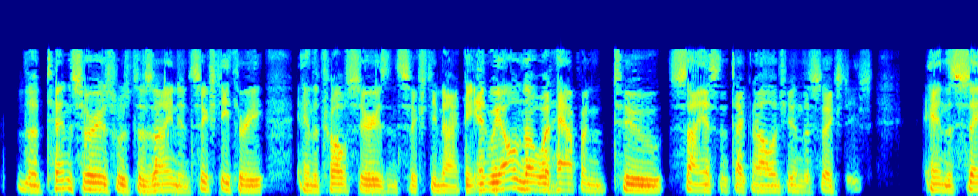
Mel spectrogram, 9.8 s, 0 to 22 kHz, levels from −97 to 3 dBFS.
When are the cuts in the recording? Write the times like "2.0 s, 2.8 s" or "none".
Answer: none

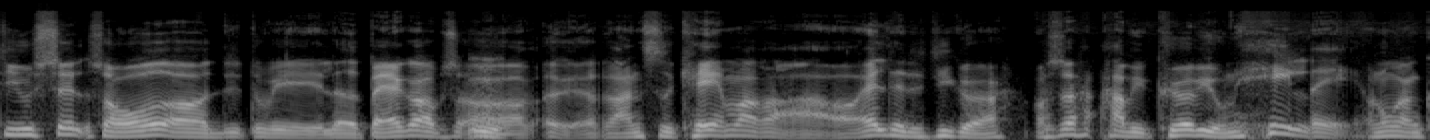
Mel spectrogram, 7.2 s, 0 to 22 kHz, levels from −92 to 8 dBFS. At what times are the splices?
none

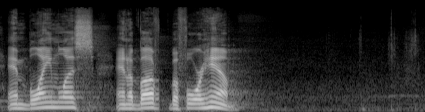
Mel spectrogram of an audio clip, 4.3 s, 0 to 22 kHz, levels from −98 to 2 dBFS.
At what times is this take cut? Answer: 1.6 s

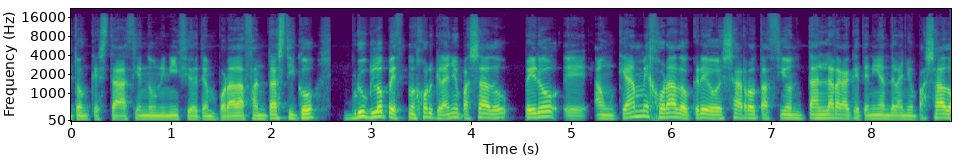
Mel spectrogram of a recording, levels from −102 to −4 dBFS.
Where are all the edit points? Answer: 2.6 s, 3.4 s

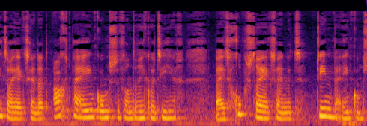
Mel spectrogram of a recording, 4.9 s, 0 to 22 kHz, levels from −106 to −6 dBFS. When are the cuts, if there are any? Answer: none

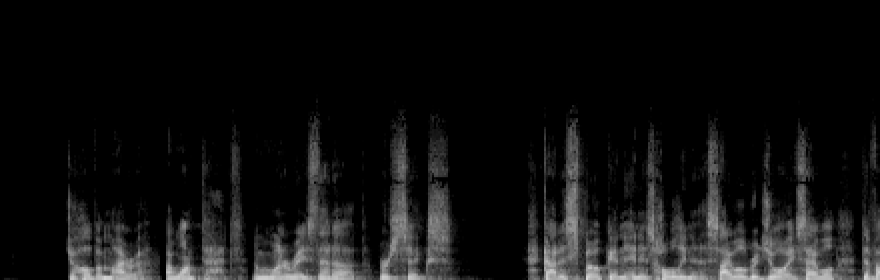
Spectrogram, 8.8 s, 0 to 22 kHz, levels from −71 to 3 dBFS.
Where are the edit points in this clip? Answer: 1.6 s, 2.5 s

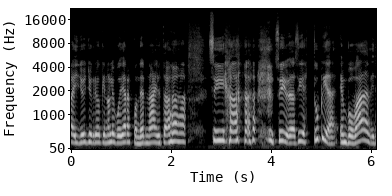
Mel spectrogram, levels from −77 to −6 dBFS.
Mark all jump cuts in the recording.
none

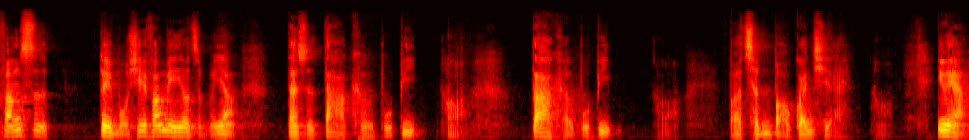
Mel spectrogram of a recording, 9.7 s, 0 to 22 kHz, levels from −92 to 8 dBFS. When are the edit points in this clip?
4.3 s, 6.5 s, 8.6 s

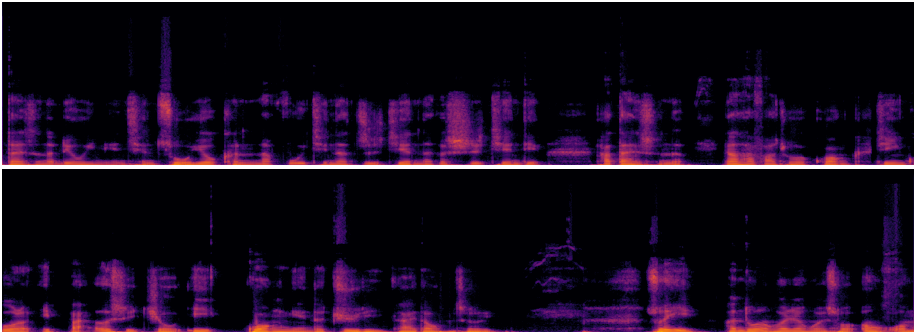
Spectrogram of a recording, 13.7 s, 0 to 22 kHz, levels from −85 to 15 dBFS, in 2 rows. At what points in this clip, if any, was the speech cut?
6.5 s

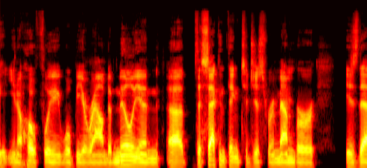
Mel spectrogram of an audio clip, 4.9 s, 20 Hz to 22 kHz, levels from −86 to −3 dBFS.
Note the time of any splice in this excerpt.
2.2 s

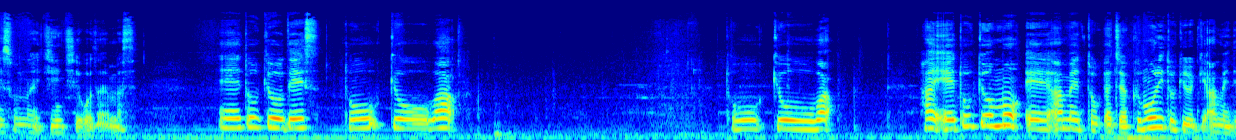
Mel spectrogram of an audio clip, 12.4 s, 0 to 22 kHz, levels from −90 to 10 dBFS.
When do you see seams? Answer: none

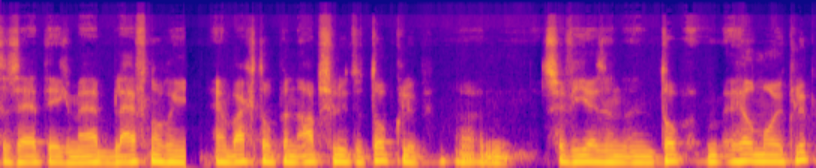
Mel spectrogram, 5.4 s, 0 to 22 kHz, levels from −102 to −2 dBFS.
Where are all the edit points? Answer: 1.2 s

